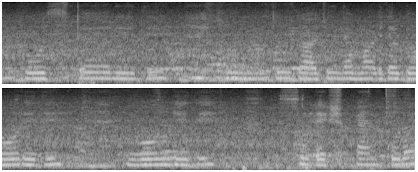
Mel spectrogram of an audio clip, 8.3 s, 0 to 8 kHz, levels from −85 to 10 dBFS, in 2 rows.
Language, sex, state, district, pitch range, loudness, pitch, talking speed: Kannada, female, Karnataka, Bijapur, 205-220 Hz, -15 LUFS, 210 Hz, 75 wpm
